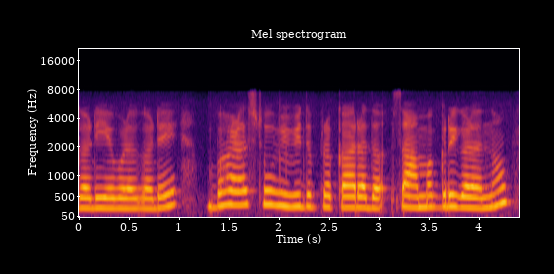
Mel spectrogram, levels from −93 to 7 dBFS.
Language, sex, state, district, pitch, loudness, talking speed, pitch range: Kannada, female, Karnataka, Bidar, 265 Hz, -14 LUFS, 80 wpm, 240-290 Hz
